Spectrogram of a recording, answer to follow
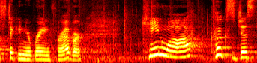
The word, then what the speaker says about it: quinoa: called organic quinoa quinoa when you look at how it's spelled it looks like it said quinoa nope it's actually quinoa and it's actually known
